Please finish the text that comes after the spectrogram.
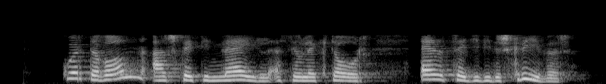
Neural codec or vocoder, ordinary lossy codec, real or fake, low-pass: none; AAC, 16 kbps; real; 7.2 kHz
